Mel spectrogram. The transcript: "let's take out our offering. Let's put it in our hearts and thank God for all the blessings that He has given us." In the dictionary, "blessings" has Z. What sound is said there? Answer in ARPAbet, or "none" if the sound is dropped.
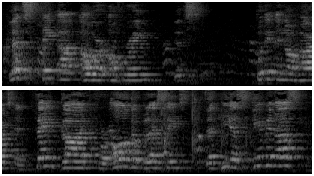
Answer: S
